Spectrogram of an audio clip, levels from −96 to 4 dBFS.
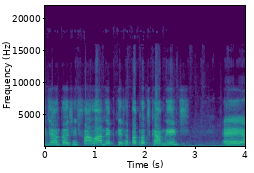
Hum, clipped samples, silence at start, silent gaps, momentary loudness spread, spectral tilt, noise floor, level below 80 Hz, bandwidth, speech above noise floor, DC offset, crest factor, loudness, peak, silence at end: none; under 0.1%; 0 s; none; 12 LU; -1.5 dB/octave; -55 dBFS; -66 dBFS; 19 kHz; 21 dB; under 0.1%; 16 dB; -33 LUFS; -20 dBFS; 0 s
